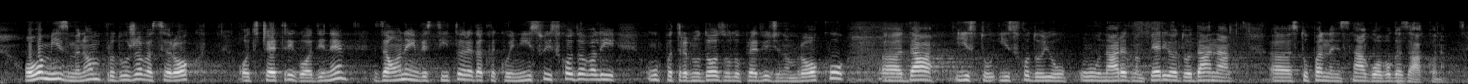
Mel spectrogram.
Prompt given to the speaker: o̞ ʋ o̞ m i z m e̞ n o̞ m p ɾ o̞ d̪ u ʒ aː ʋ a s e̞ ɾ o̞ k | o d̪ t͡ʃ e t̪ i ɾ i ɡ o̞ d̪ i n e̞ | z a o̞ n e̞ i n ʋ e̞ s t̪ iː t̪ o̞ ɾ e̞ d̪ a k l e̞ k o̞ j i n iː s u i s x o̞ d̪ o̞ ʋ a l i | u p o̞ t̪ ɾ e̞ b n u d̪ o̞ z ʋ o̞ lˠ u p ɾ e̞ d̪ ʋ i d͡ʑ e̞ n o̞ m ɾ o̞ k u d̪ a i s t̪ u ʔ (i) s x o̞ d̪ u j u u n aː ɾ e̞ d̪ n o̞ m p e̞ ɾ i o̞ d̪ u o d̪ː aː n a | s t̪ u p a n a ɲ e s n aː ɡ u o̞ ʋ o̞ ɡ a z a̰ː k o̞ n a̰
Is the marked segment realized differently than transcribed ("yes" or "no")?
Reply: no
